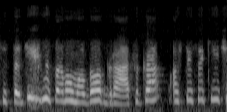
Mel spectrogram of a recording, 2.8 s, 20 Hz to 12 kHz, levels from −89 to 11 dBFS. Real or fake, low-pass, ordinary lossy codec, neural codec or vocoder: fake; 9.9 kHz; Opus, 64 kbps; vocoder, 22.05 kHz, 80 mel bands, WaveNeXt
